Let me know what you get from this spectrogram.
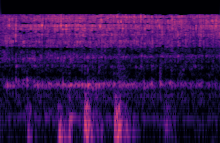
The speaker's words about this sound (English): Then you open the rum, and you pour it into the blender like so.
